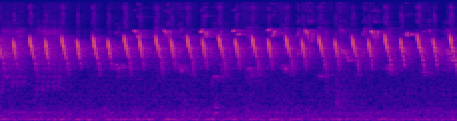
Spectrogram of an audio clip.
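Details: Bar-winged prinia (ciblek), a prized bird from Palembang, pouring out quick high chirps, nearly eight every second, each note a short downward flick, with some overlapping higher notes.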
